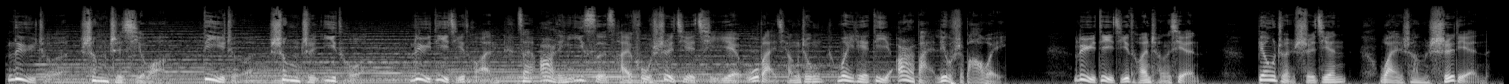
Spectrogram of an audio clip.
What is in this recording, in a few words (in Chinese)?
Mandarin; Greenland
